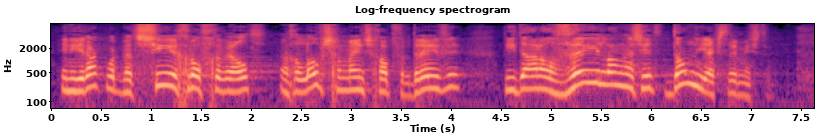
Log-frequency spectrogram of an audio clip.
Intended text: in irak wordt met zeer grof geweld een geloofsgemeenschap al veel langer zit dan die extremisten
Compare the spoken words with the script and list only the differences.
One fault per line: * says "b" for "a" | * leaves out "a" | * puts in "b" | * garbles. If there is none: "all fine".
* puts in "verdreven die daar"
